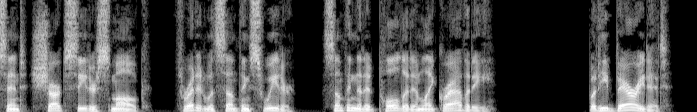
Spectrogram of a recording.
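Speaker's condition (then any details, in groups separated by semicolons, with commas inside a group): No condition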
